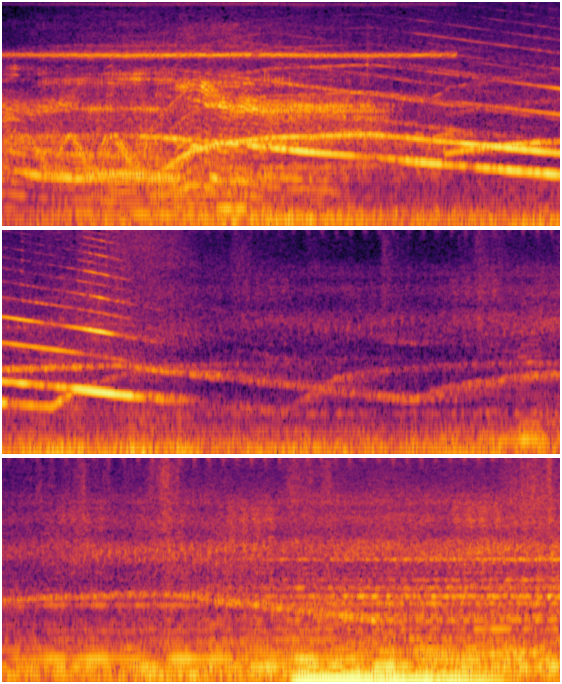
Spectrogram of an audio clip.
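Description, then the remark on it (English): A wailing ambulance siren, approaching, sweeps up and down in repeated long glides, fairly loud, over a low rumble of passing traffic, with no one speaking. “I can hear the ambulance. It'll soon be here.”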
